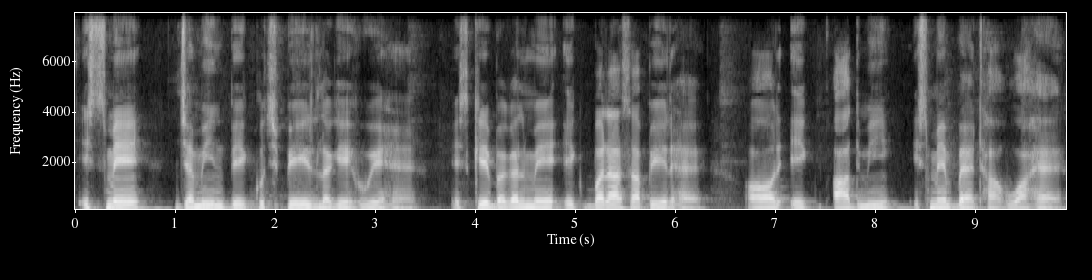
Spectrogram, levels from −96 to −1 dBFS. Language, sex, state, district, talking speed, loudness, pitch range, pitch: Hindi, male, Bihar, Patna, 135 wpm, -18 LUFS, 110-140 Hz, 120 Hz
